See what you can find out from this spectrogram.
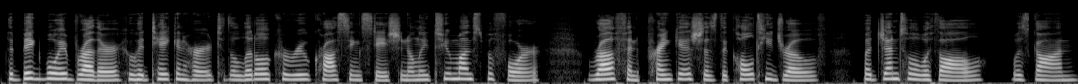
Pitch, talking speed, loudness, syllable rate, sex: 220 Hz, 170 wpm, -19 LUFS, 4.6 syllables/s, female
